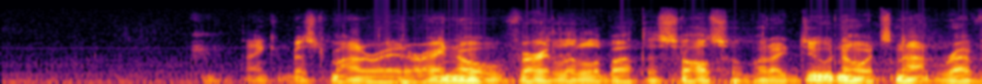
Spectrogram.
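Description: A middle-aged man speaks through a microphone and loudspeakers in a large hall.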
